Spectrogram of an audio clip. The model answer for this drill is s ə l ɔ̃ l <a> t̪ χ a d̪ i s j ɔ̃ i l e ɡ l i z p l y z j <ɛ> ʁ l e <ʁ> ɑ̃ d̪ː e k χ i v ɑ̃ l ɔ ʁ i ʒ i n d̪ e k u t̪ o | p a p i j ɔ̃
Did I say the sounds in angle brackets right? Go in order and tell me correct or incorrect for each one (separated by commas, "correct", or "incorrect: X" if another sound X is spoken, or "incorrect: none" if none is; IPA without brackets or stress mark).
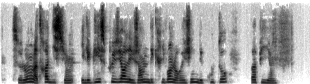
correct, incorrect: œ, incorrect: ʒ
